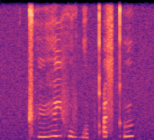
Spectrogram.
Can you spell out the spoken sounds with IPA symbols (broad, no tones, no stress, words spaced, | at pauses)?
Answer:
ǁʰyɦejfov ɡopqʼiskʼɯ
